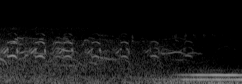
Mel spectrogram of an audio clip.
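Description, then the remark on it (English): A seabird squawks harshly several times in quick succession, loud, as it swoops down from the clouds over a reef, over a low rumble, and a steady low drone rises near the end. “One squawking seabird swoops down from the clouds sky high.”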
